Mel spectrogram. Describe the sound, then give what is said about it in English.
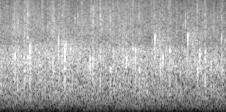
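Applause from a church audience, a dense, steady patter of many hands clapping continuously at an even level, with no clear voices rising above it. “So let's just give them one more round of applause.”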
